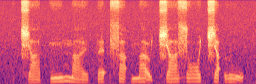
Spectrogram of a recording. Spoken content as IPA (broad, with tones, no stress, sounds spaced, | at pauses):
t͡ɕ ä˨ p ĩ˦ m a˨ ɪ̯ p ɛ˦ ʔ sʰ ä˦ ʔ m a̰˦˨ ʊ̯ t͡ɕ ä˦ z ɔ˦ t͡ɕ ä˦ ʔ l ṵ˦˨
